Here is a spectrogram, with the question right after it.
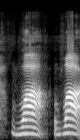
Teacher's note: ఇక్కడ correct answer వచ్చేసి దంత్యోష్టం అంటే వా వా అంటే దంతాలు తగులుతాయి, మన లిప్పు పెదవుల సహాయం రెండు సహాయంతో పలుకుతాం కాబట్టి వాని ఏమంటామంటే మనము దంత్యోష్టము.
